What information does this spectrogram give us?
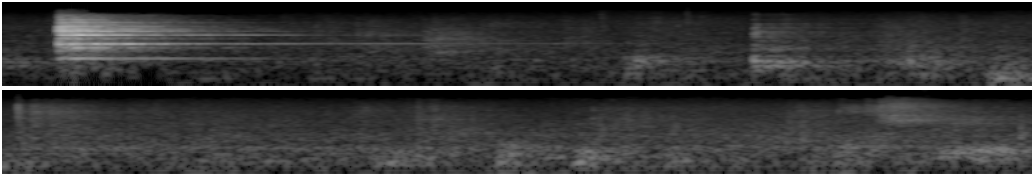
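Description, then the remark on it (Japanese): A church peace bell is struck once, loud, its rich ringing tone lingering and slowly fading into soft outdoor ambience with faint rustles. “平和の鐘の転生、広島長崎の被爆者が負わされた重荷を主が共に担ってくださり、世界で被爆者が二度と生み出されないようにと祈りつつ鐘をつきます。”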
